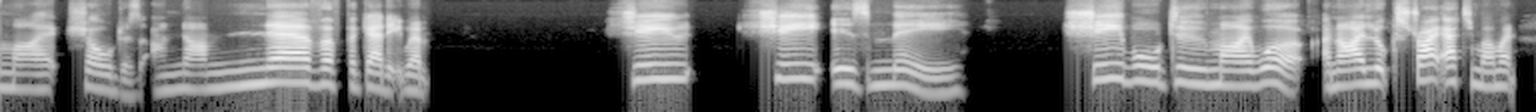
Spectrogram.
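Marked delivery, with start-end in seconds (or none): 3.8-8.2 slow, weighty prophecy; imitating a man pronouncing someone's destiny; solemn pronouncement. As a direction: declare it slowly, spacing out the words. Retold prophecy by little old man.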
